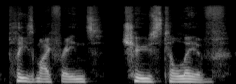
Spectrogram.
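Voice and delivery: put-on soft, slow Australian accent; understated, well-coached Aussie accent, slowing at the end. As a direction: quote it gently in an Aussie accent. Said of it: "you said that way better than I did".

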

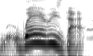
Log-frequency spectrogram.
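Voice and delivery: high, loud puzzled question; incredulous, voice jumping up; baffled. Retold or imitated. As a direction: react in disbelief to an unknown place. Retold reaction to unknown place.

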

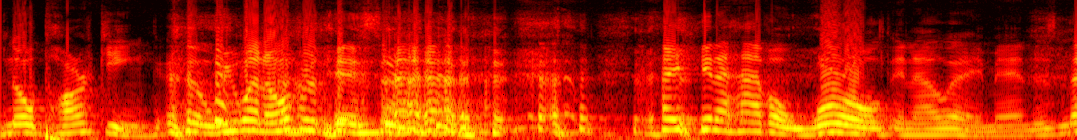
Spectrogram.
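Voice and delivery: loud, high, laughing through the words; cracking up while ranting. Real, not acted. Laughing, loud rant about LA parking.

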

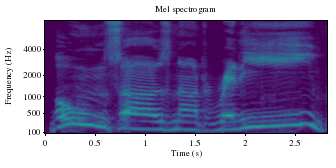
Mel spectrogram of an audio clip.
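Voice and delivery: slow hammed-up wrestling growl; wrestler promo voice. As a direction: drag it out like a wrestler. Joking about wrestler Bonesaw.

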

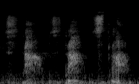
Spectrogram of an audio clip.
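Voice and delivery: hushed, whispered plea; urgent whisper. Retold or imitated. Heckler's wife trying to stop him from the front, whispering. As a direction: whisper it very softly, imitating an embarrassed wife.

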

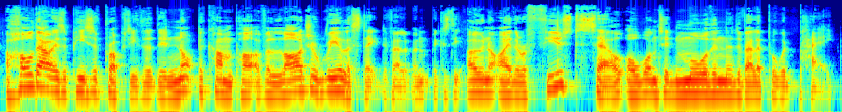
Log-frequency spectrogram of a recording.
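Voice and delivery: normal talking voice

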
